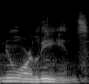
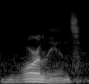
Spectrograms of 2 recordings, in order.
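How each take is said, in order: First: Orleans is said in the rejected way. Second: Orleans is said in the accepted way. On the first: The speaker calls it wrong. "Not New Orleans" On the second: The speaker calls it right. "I better say that right"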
